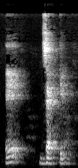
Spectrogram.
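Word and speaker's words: adjective: तीसरा जो होगा हमारा, इसको आप पढ़ेंगे तो आप इसको एडजेक्टिव नहीं पढ़कर इसके अंदर आपको डी जो है उसको साइलेंट समझना है। आप इसको पढ़ेंगे एडजेक्टिव, यानी आप इसमें इसको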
